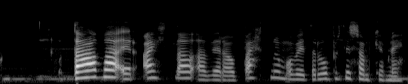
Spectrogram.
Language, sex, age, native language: Icelandic, female, 20-29, Icelandic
